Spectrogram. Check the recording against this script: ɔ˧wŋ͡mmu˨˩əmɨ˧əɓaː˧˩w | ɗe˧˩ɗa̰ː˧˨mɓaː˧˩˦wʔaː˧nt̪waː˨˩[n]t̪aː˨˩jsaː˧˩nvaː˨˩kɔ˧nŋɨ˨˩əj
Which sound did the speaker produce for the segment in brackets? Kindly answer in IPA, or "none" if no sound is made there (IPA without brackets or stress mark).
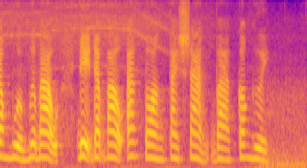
n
